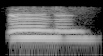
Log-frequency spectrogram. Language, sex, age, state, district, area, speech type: Tamil, female, 60+, Tamil Nadu, Erode, rural, conversation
